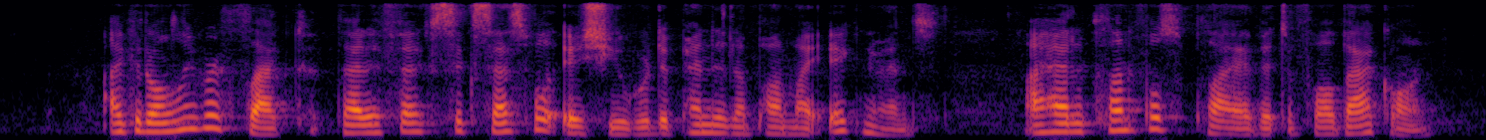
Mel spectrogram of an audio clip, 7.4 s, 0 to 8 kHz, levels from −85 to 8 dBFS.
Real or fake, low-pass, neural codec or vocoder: fake; 7.2 kHz; vocoder, 22.05 kHz, 80 mel bands, WaveNeXt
